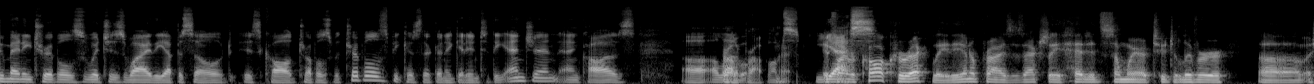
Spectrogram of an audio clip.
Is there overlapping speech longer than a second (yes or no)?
yes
